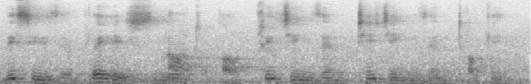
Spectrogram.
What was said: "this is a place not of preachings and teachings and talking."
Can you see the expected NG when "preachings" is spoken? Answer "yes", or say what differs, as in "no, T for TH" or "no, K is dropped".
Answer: yes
